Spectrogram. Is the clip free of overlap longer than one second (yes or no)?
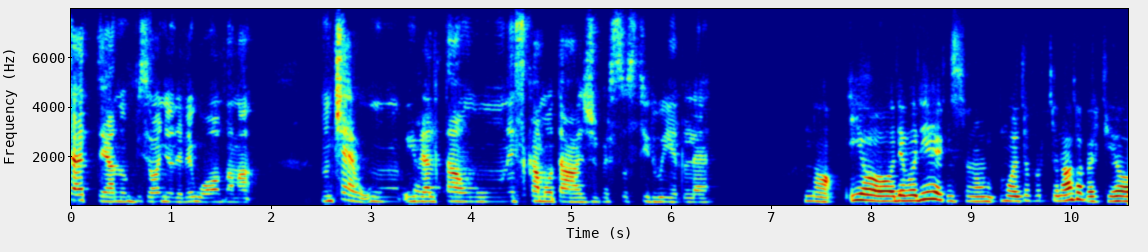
yes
